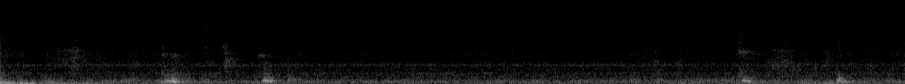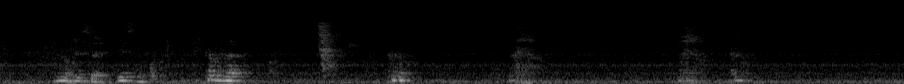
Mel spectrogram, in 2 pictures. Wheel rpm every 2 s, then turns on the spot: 0, 0, 0, 0, 0, 0, 0, 0, 0.
none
